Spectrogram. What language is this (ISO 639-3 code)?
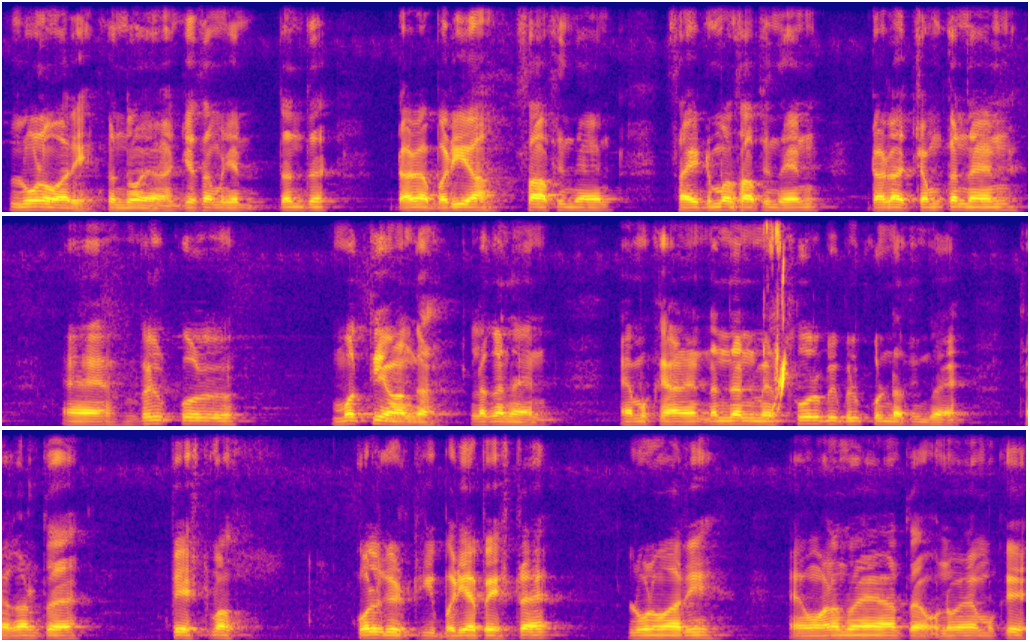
snd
